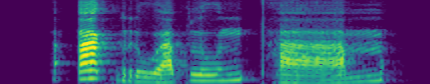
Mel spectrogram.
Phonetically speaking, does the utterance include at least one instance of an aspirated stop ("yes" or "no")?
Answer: yes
